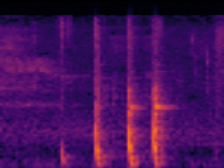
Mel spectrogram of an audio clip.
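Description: Four close, crisp knocks on a hard surface, the first lighter and the next three in a quick firm run, each ending abruptly, with quiet around them.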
